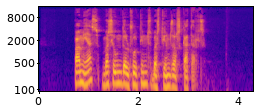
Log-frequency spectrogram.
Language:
Catalan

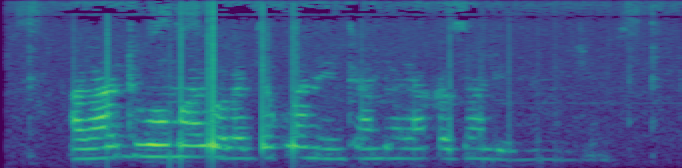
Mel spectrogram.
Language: Ganda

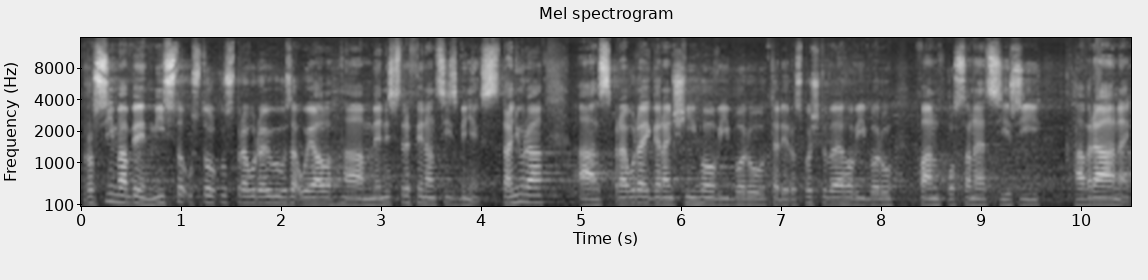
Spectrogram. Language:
Czech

